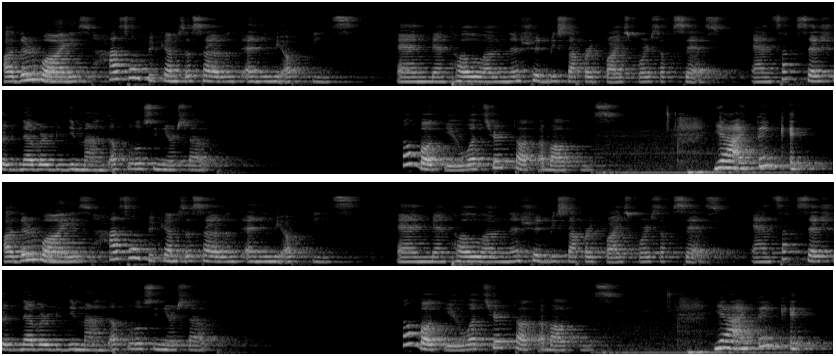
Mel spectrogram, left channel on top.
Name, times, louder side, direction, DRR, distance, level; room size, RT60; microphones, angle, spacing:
voice 1, 0.0-3.5 3.9-7.2 7.5-10.4 12.3-14.4, left 1 dB, 5° left, 3 dB, 0.4 m, -31 dB
voice 2, 14.4-16.3, left 1 dB, 35° left, 6 dB, 0.9 m, -29 dB
13.0 x 5.3 x 3.6 m, 1.2 s
head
